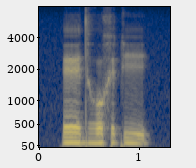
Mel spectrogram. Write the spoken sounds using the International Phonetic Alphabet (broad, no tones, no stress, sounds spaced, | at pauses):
eː dʱ o x e k i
